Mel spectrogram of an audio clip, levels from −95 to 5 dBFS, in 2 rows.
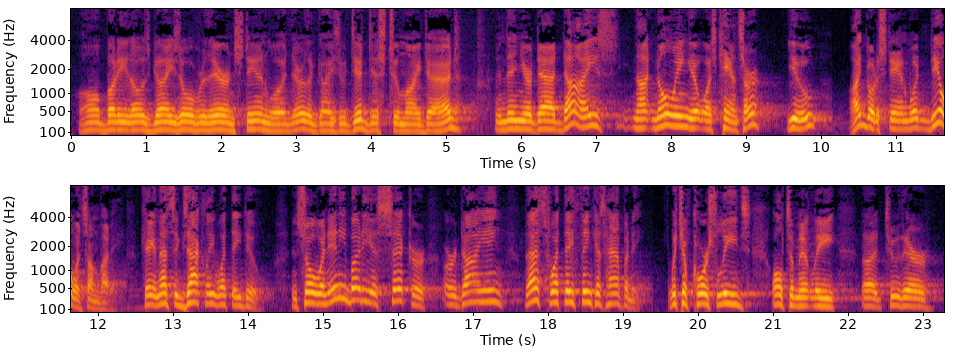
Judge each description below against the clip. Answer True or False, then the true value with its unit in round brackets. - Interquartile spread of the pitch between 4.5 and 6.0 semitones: True (5.5 semitones)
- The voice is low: False (155 Hz)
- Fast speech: False (170 wpm)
